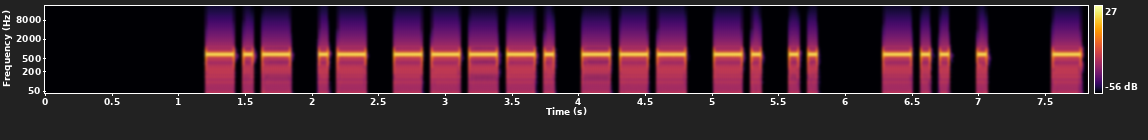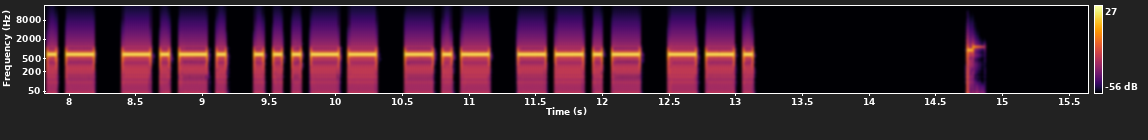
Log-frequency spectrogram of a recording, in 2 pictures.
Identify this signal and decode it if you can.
Morse code, heard as a keyed tone, about 17 wpm, 700 Hz. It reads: KA9ONI DE KC3KQG
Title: USA Callsign DE Callsign - 6 Characters - 17wpm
